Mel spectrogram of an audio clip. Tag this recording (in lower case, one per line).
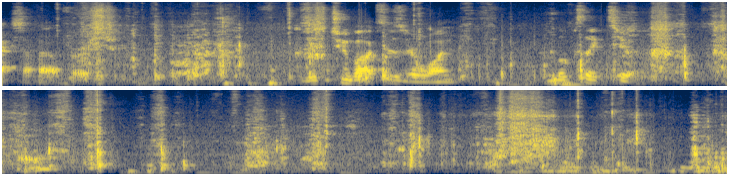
speech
